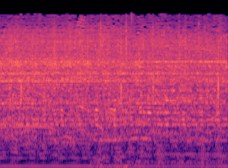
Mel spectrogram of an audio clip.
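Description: A low chord held steadily on a church keyboard, playing softly under the pause in the preaching.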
